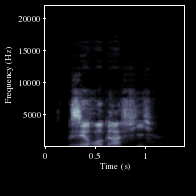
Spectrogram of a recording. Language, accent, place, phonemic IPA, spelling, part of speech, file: French, France, Lyon, /ɡze.ʁɔ.ɡʁa.fi/, xérographie, noun, LL-Q150 (fra)-xérographie.wav
- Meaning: xerography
